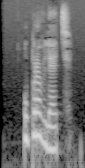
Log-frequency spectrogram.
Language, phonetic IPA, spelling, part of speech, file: Russian, [ʊprɐˈvlʲætʲ], управлять, verb, Ru-управлять.ogg
- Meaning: 1. to govern, to rule 2. to control, to manage 3. to operate, to run 4. to drive, to steer 5. to govern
